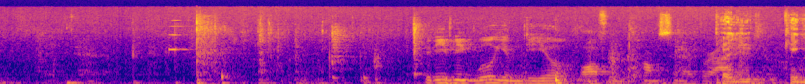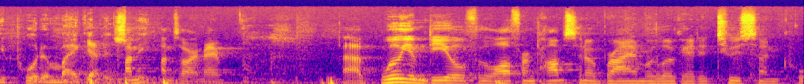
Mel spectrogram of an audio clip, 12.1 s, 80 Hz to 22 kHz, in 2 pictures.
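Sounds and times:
microphone handling knocks and rustles: 0:06.5 - 0:08.8.

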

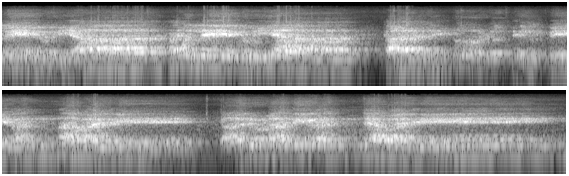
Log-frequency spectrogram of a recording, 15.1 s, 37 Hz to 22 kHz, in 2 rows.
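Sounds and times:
man singing into microphone: 0:00.0 - 0:15.0.

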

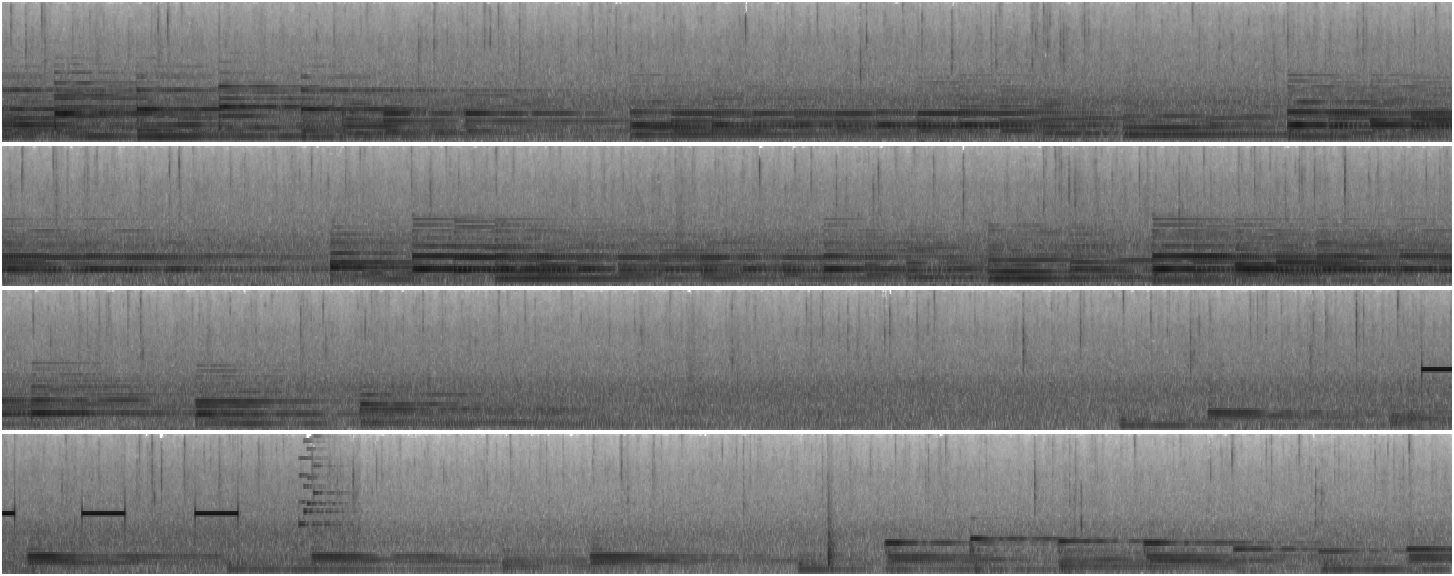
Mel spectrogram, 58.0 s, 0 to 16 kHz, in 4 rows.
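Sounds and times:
calm piano chords: 0:00.0 - 0:37.9, 0:38.8 - 0:58.0
soft rain: 0:00.0 - 0:58.0.

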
